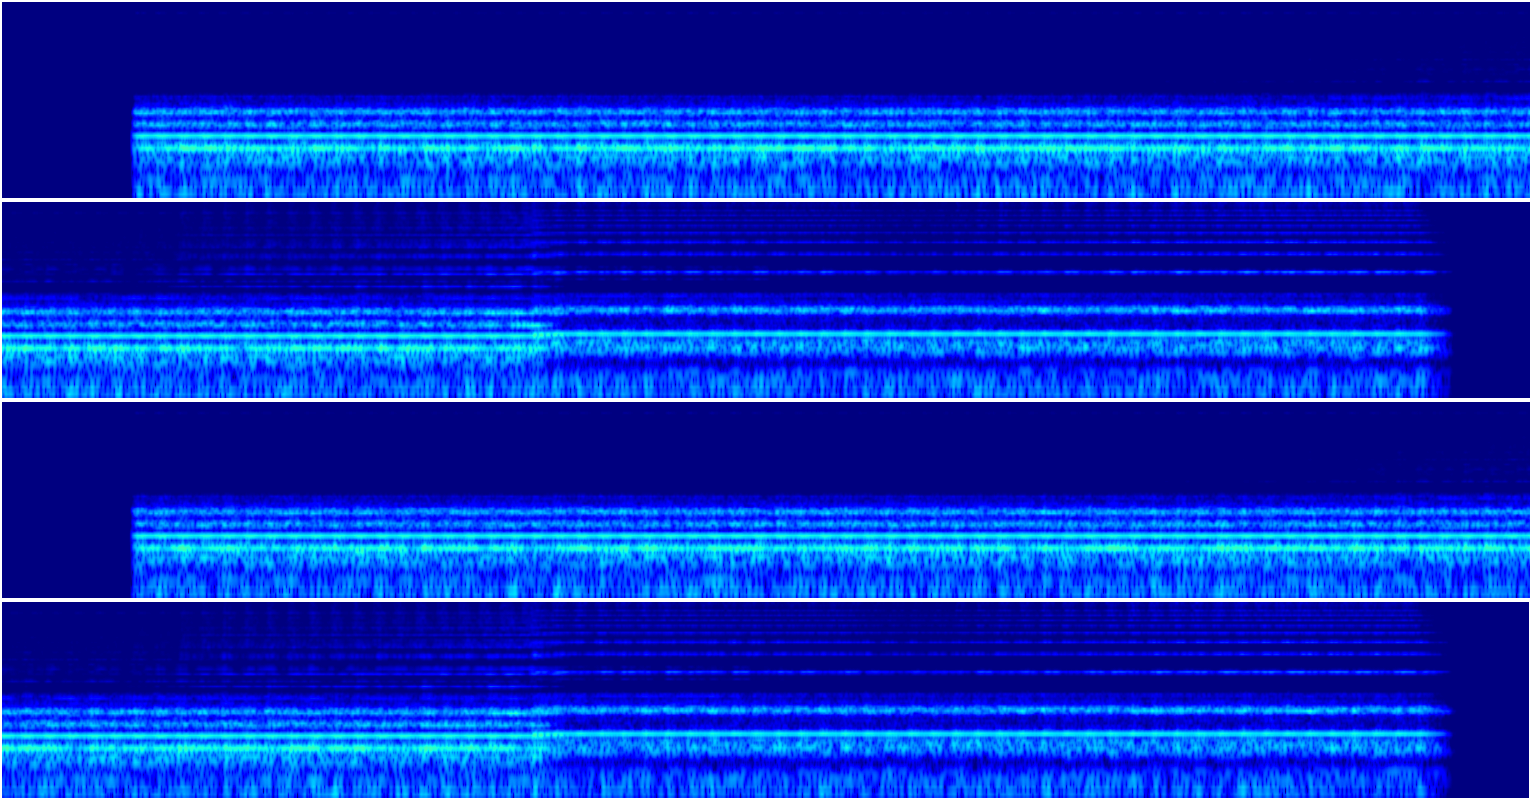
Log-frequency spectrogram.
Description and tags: Waldord Nave space sound
A space-type sound made with Waldorf Nave
space, waldord, waldord-nave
